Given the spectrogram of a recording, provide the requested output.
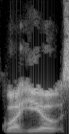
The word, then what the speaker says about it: guajillo: It's guajillo.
